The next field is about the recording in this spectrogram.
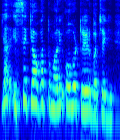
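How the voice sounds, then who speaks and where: A man's voice: sits high, fairly quick, dark tone. A man teaching trading in a casual screen-share lesson, chatty and affectionate, often pleading with viewers to like and comment. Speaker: trading tutor.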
